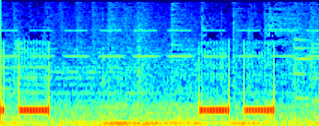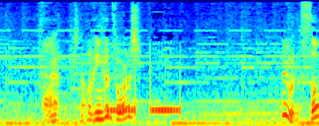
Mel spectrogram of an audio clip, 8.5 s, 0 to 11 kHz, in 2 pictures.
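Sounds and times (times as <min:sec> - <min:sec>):
telephone ringing in short double bursts: 0:00.0 - 0:00.7, 0:02.4 - 0:03.8, 0:05.1 - 0:06.9
low hum: 0:00.0 - 0:08.5
speech: 0:05.3 - 0:06.3, 0:08.0 - 0:08.5.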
